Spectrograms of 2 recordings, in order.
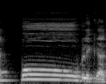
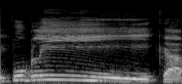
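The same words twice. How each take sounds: First: PÚBLICA with a high, drawn first syllable PÚ; stress on PÚ. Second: PUBLICA with BLI stretched very long; stress on BLI. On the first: Teacher showing the accented noun, high stressed PÚ in "pública". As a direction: hit and hold PÚ in "pública", then drop. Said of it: "Se a gente tira o acento". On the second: Teacher showing the word without its accent, long drawn BLI in "publica". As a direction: hold the middle syllable of "publica", slowly. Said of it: "A sílaba que mais se estende". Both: Shown as a demonstration.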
